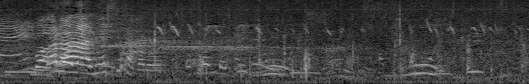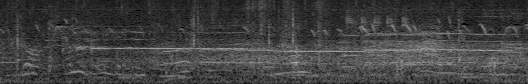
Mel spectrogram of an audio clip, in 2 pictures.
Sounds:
chicken, fowl, cluck, crowing

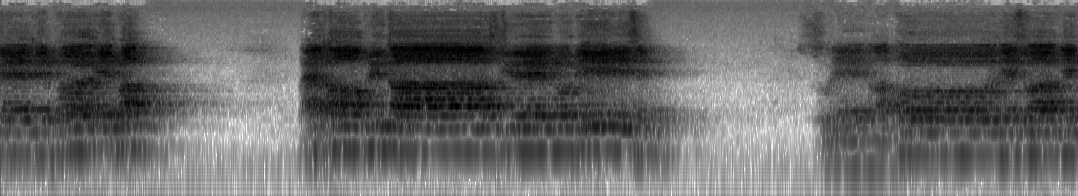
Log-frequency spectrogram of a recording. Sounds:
mantra

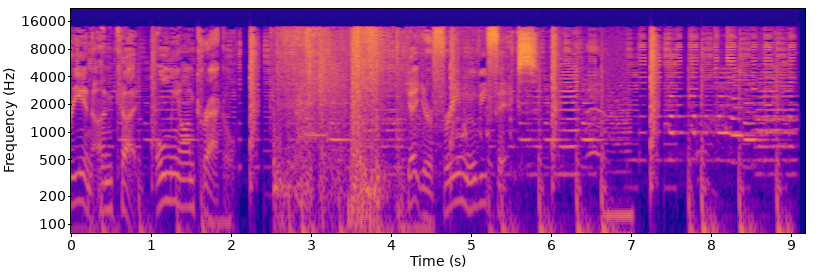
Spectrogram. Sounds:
music, speech

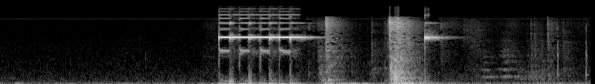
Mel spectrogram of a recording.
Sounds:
smoke alarm

